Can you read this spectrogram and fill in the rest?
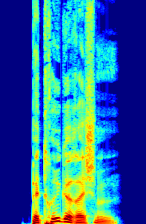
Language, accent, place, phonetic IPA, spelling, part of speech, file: German, Germany, Berlin, [bəˈtʁyːɡəʁɪʃm̩], betrügerischem, adjective, De-betrügerischem.ogg
- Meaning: strong dative masculine/neuter singular of betrügerisch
